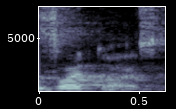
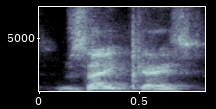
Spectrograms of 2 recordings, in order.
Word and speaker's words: zeitgeist: Notice how American I pronounce the word, because it's actually a German word, and we would say zeitgeist, of course.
